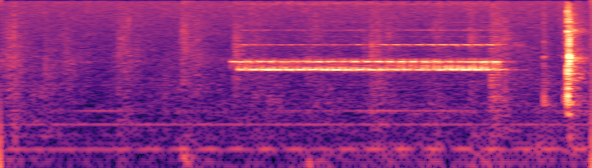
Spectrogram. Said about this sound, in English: Uh-oh, book boy, the phone's ringing.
